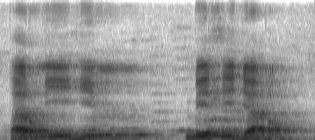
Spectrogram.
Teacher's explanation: dinamakan dengan ikhfa syafawi karena mim mati keluar dari syafawi, kemudian ba juga keluar dari syafawi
